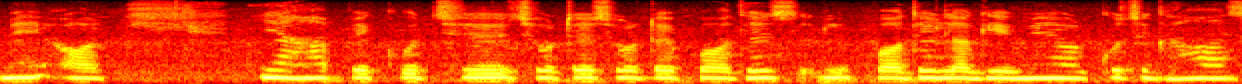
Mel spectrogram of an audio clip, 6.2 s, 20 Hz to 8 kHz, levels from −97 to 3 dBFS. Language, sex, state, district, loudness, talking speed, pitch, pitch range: Hindi, female, Uttar Pradesh, Shamli, -14 LUFS, 155 wpm, 245 Hz, 230-255 Hz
